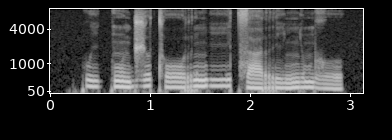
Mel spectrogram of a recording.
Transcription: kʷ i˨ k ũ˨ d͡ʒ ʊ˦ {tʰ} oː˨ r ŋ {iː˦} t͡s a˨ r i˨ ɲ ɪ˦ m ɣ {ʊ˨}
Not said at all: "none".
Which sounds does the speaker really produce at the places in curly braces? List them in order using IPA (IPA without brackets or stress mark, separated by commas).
tʰ, iː˦, ʊ˨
